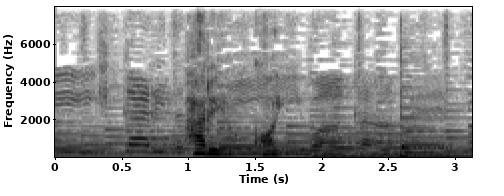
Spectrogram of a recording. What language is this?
Japanese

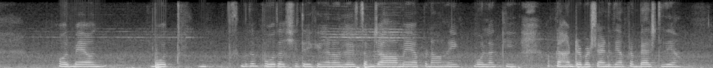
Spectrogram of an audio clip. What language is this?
Dogri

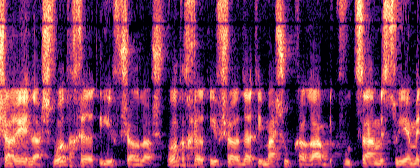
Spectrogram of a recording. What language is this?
Hebrew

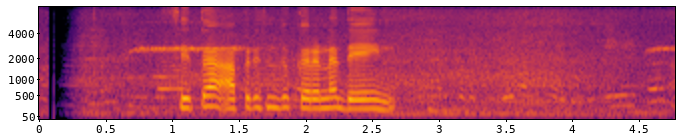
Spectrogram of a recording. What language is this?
Sinhala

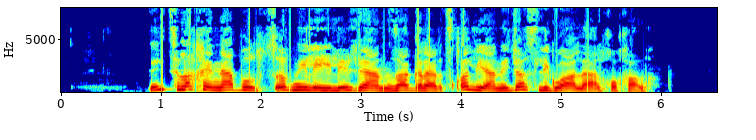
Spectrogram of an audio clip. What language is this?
Svan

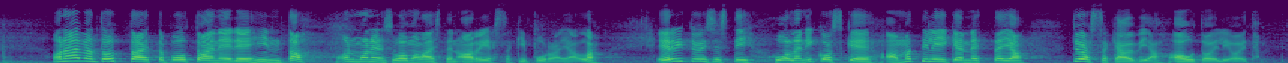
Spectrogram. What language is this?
Finnish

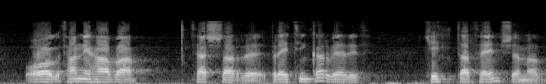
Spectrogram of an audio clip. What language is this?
Icelandic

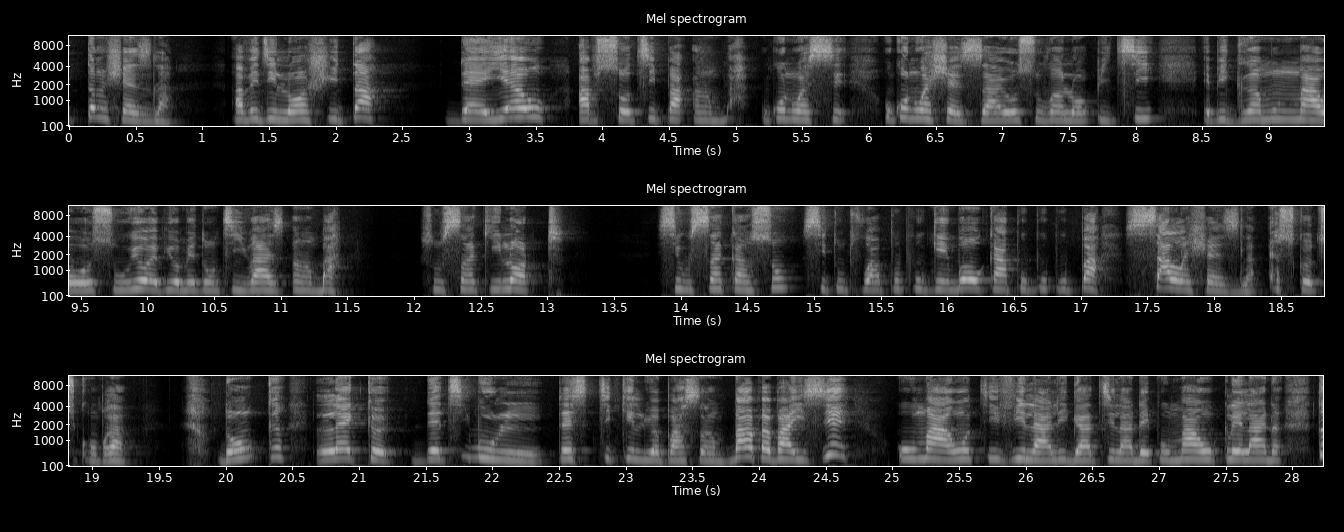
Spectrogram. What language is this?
French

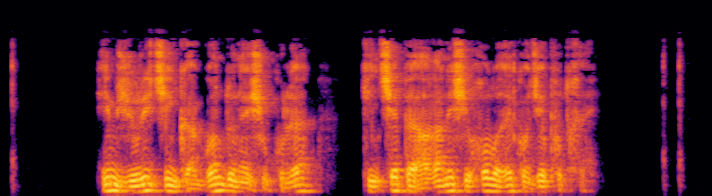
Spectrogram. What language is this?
Laz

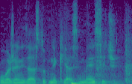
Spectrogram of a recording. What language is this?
Croatian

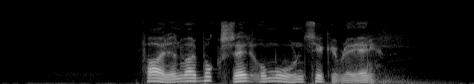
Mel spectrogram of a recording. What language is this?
Norwegian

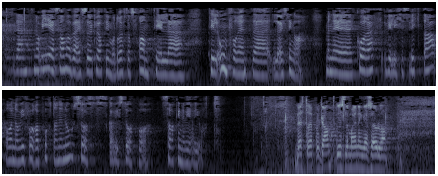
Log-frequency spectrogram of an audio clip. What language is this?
Norwegian Nynorsk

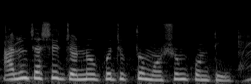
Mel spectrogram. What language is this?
Bangla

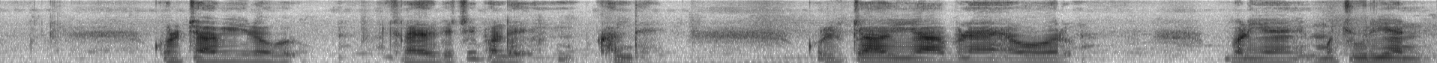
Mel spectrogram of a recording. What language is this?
Dogri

